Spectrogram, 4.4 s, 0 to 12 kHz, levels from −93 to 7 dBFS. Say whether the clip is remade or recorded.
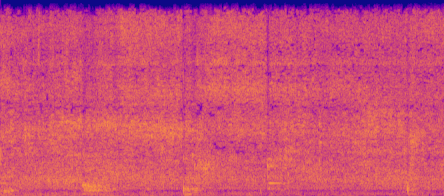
recorded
